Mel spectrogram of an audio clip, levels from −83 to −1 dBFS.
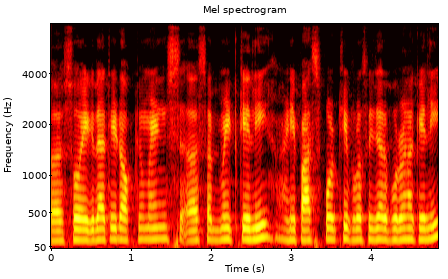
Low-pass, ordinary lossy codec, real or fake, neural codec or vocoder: none; none; fake; codec, 16 kHz, 4 kbps, FunCodec, trained on LibriTTS, 50 frames a second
